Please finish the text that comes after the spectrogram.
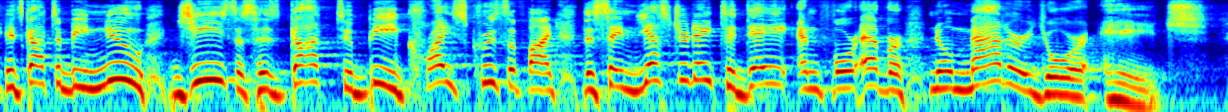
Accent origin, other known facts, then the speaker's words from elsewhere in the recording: Florida, United States; but I remember when I was growing up in Florida. Listen, I was there 16 years old.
